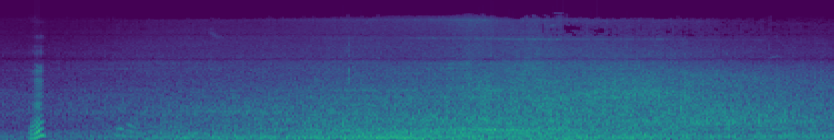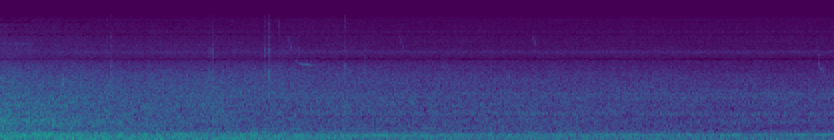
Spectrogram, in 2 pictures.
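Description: A passing vehicle: a rushing noise that swells over the first few seconds, peaks around the middle and slowly fades away. Right at the start, a short, loud human 'mm'.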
